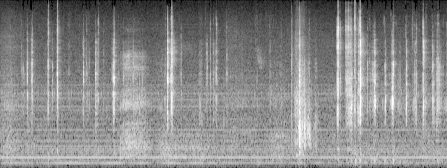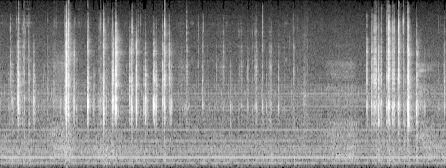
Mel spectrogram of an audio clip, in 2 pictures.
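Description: Light clicks and taps from hand tools and clutch parts being handled, some single and some in quick runs, over a faint steady hum.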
